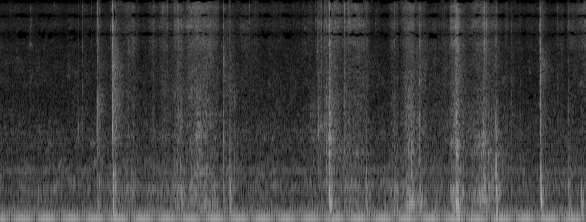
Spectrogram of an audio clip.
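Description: Small knife slitting packing tape on a cardboard shipping box, with scattered clicks, scrapes and crinkles of the tape and cardboard being handled, over a steady low hum.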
